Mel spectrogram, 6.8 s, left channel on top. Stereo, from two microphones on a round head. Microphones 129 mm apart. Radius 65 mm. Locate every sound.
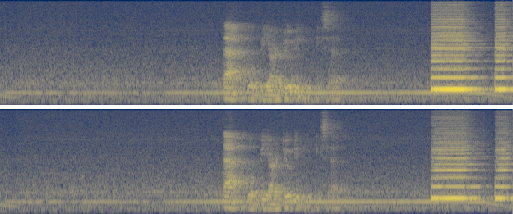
3.0 s a man speaking: 60° right (ahead or behind), 3.5 m
5.8 s an alarm: 45° left (ahead or behind), 3 m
